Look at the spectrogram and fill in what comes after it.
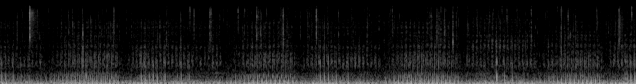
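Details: A domestic cat's soft, rumbling purr pulses with its breathing. Frequent crackling pops from a fireplace sit on top, and the rumble grows briefly quieter near the middle.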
